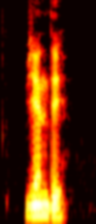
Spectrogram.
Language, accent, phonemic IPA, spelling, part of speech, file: French, France, /vjɛ̃.de/, viendez, interjection, LL-Q150 (fra)-viendez.wav
- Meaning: come on, come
